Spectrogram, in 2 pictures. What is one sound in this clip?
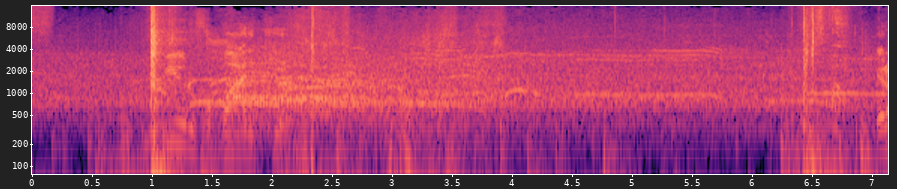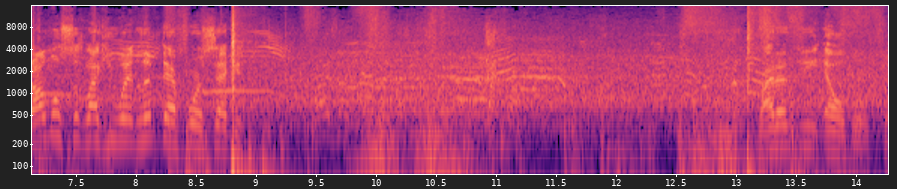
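Punches land with sharp thuds.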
